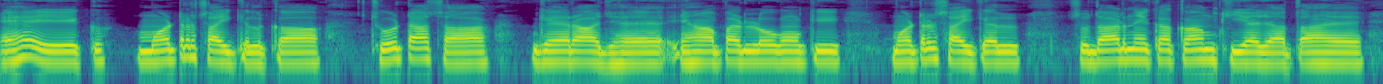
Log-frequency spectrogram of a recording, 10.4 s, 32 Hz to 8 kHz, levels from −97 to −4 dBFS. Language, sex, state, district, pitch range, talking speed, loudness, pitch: Hindi, male, Bihar, Darbhanga, 130-150 Hz, 120 wpm, -15 LUFS, 140 Hz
